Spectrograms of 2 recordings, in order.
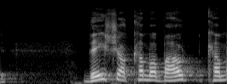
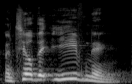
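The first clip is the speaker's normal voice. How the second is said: raised, earnest reading of the passage; scripture reading; 4 semitones higher, 4 dB louder than usual. Acted. Preacher reads Joshua's lament to the church, earnest reading. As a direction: read the lament to the congregation with weight.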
